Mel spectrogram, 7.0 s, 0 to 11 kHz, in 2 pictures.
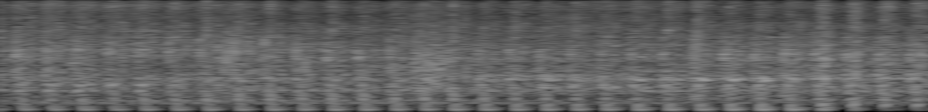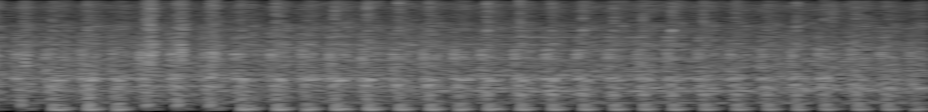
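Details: Kawasaki Bayou ATV after its rotten muffler was replaced with a used one from a Kawasaki 300: even, regular thumping at about two beats a second, low and steady with no rattle or exhaust leak. Normal running.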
